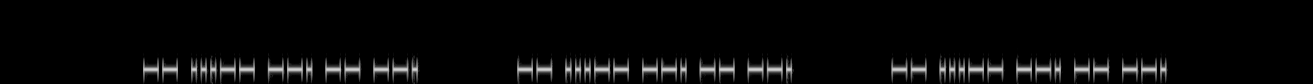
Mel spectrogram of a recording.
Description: Morse code, heard as a keyed tone, about 25 wpm, 700 Hz. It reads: M3GMG M3GMG M3GMG
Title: DXCC-100 Call Signs - 5 Characters - Repeated 3x - 25wpm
